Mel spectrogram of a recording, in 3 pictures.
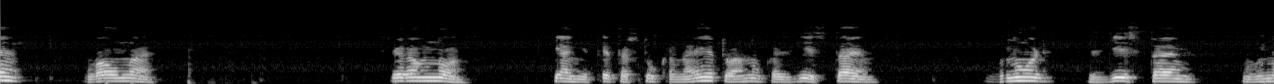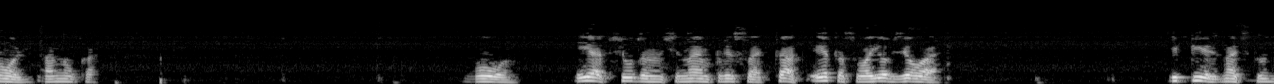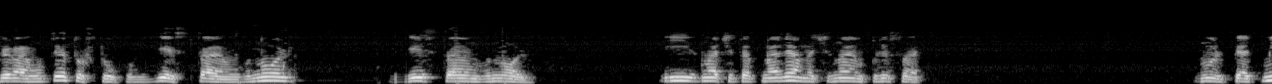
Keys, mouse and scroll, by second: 1.1 space, 2.0 space, 2.7 middle click, 6.8 click, 9.5 click, 11.0-13.3 drag, 14.4 space, 15.6 middle click, 18.8-22.2 drag, 25.4 click, 27.4-28.5 drag, 29.5-30.6 drag, 32.7-38.2 drag.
